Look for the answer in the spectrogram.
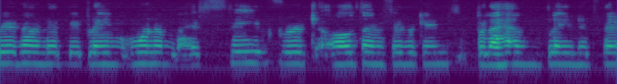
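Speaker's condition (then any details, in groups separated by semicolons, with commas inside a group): Quadriplegic cerebral palsy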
